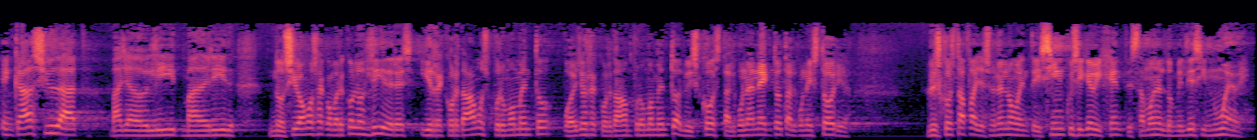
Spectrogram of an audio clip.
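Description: A man giving a humorous, emphatic motivational speech that rises to loud, intense passages. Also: on the high side. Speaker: motivational speaker. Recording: reverberant hall with faint music.

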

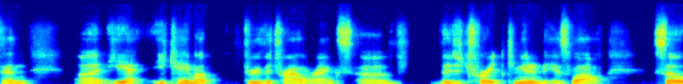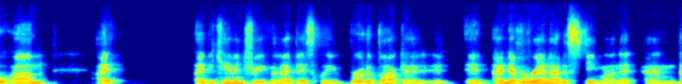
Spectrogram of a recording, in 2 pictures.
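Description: Hesitant low-voiced man, filler-heavy. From upstate New York. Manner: hesitant, many fillers and restarts. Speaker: author and lawyer, guest. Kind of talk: interview answers.

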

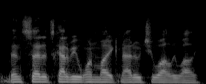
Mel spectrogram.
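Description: A man's voice: fairly low pitch, flat delivery, very fast. A man bantering casually as a podcast host, with a wry, teasing manner.

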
